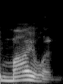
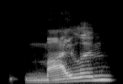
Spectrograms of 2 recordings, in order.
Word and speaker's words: Milan: agent stifles his laughter the agent pronounces it correctly myelin you mean milon is that nice the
